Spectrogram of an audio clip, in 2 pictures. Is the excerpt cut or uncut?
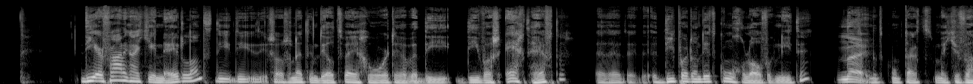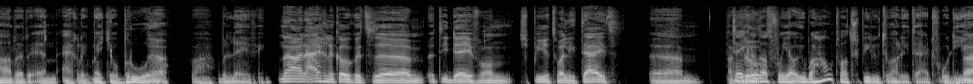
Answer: uncut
